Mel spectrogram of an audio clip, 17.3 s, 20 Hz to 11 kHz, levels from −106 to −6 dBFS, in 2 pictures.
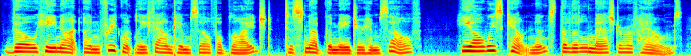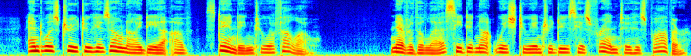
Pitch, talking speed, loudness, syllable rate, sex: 170 Hz, 155 wpm, -19 LUFS, 4.5 syllables/s, female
